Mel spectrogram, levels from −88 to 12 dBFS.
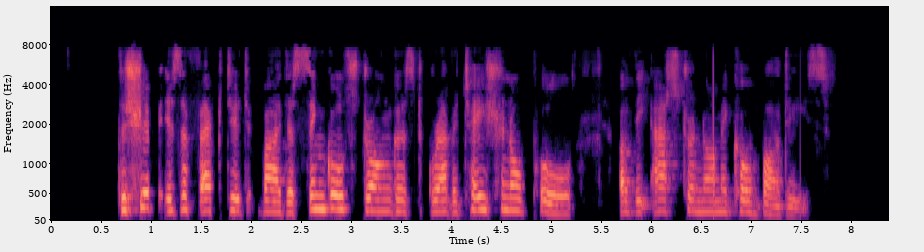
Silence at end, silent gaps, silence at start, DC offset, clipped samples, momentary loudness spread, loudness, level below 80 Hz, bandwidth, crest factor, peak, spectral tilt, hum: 0.65 s; 4.77-4.82 s, 5.61-5.67 s; 0.65 s; under 0.1%; under 0.1%; 9 LU; -17 LUFS; -62 dBFS; 8 kHz; 16 dB; -2 dBFS; -4.5 dB/octave; none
